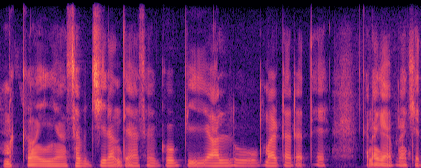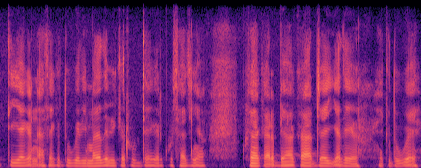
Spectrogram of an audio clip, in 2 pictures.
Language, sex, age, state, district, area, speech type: Dogri, male, 30-45, Jammu and Kashmir, Udhampur, rural, spontaneous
